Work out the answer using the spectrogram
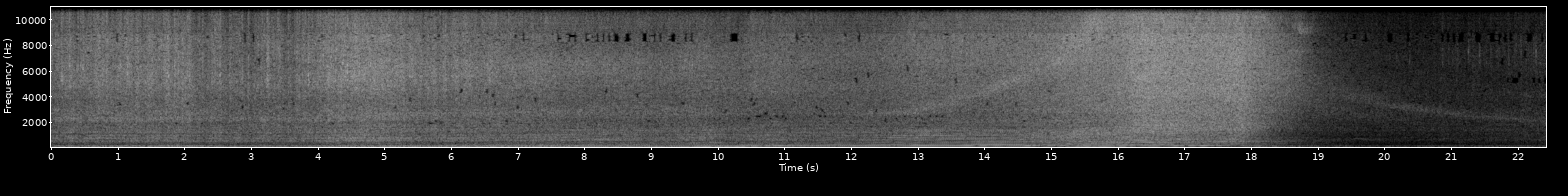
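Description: Castle Hill Performance Commodore's engine on a dyno, running at low steady revs and then pulling through one long rising sweep of revs over about ten seconds before cutting off sharply; a faint whine falls away afterwards. This is a full-power dyno run, the pull that made 2604 hp.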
